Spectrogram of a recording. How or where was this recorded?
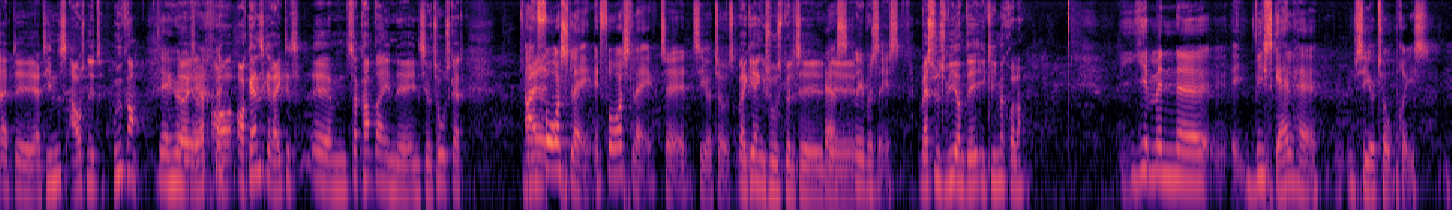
live audience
